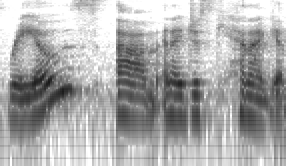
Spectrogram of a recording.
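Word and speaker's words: Rao's: Also, I saw something the other day that said that it is not pronounced Rouse, it's Raos, and I just cannot get my head around that.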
